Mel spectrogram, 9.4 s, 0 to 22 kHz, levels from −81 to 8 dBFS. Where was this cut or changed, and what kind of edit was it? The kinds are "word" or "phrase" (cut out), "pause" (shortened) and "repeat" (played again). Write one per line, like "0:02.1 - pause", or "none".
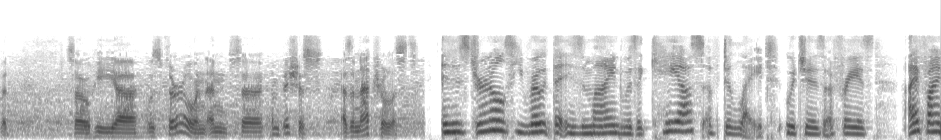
0:01.6 - word
0:02.7 - word
0:04.3 - pause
